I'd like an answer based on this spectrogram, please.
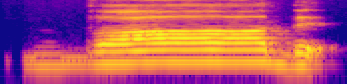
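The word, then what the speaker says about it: ضاد: வாய்க்குள்ள சத்தத்தை உண்டாக்கி சொல்லணும் தாது மாஷா அல்லாஹ் அப்போ இந்த எழுத்து என்னது அஞ்சு வாட்டி கேட்டாலும் நீங்க அஞ்சு வாட்டியும் தாது தான் சொல்லணும் ஃபர்ஸ்ட் வாட்டி தாது சொல்லிட்டு செகண்ட் வாட்டி லாது சொல்லக்கூடாது இப்ப சொல்லுங்க பாப்போம் இது என்ன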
